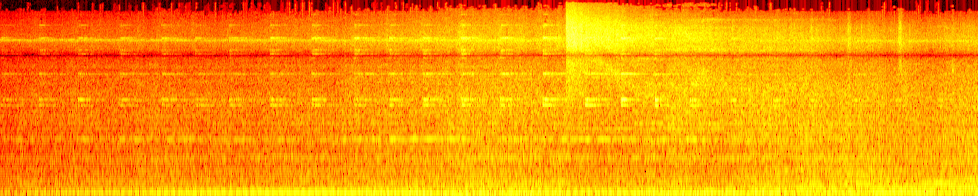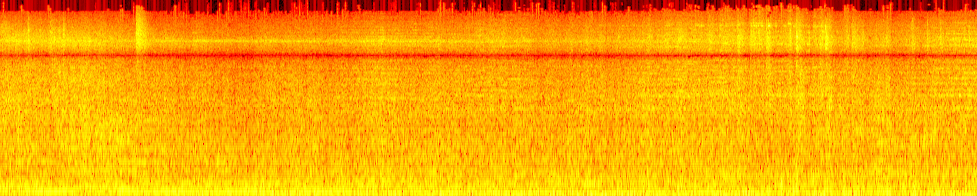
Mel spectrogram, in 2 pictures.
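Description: Caltrain diesel commuter train running, a deep steady rumble that builds over the first few seconds and then holds, with a brief hiss about eight seconds in.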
